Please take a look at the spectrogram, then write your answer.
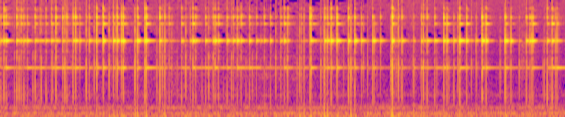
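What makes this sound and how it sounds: Long nails rapidly tap and clink against a small, empty, blue-tinted glass tumbler. The result is a fast stream of short, bright glassy ticks, each with a thin high ring that dies away almost at once, over a faint low hum.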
